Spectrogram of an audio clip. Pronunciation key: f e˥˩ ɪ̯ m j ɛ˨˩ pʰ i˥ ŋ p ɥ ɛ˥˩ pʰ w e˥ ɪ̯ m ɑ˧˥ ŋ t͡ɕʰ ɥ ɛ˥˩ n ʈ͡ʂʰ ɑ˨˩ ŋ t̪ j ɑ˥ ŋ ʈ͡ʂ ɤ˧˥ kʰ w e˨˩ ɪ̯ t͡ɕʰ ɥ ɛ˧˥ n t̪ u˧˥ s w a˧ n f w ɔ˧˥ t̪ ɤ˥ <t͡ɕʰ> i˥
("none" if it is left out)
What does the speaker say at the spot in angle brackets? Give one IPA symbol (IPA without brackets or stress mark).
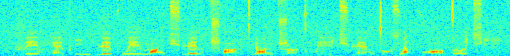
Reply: t͡ɕʰ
